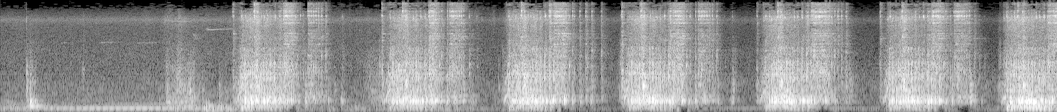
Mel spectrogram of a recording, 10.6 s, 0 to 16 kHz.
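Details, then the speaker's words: Homelite 25cc two-stroke leaf blower, spark and fuel confirmed, after clearing a blockage: six or seven rope pulls about a second apart spin it without any firing, not once; no-start from no compression, scored piston found at teardown. "God should have done something you know I mean some signs of it should have done some signs of it I've been pulling and pulling nothing happens not once"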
